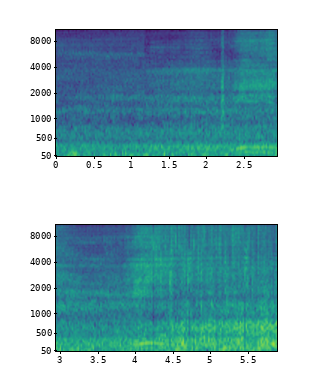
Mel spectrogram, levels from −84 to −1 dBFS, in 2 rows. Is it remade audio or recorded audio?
recorded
